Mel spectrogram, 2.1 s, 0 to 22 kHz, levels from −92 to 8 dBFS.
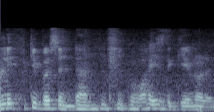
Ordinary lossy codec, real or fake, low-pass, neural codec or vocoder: none; real; none; none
